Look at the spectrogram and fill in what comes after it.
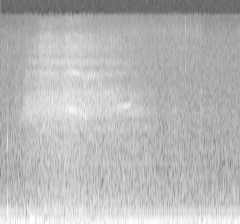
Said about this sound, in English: Take another deep breath. And let it go.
